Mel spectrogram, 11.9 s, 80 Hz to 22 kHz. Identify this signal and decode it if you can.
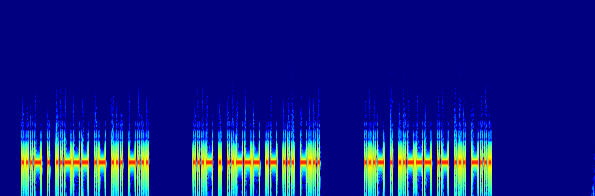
Morse code, heard as a keyed tone, about 28 wpm, 700 Hz. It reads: VE2ASB VE2ASB VE2ASB
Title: DXCC-100 Call Signs - 6 Characters - Repeated 3x - 28wpm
